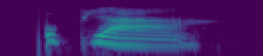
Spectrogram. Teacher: el ancashino upia alarga la vocal para decir la primera persona yo tomo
